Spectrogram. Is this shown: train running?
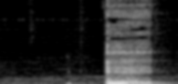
no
